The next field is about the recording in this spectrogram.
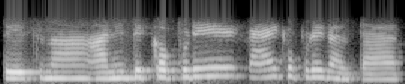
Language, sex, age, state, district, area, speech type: Marathi, female, 30-45, Maharashtra, Buldhana, rural, conversation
